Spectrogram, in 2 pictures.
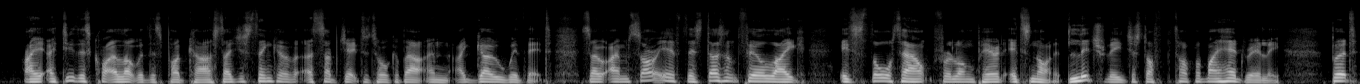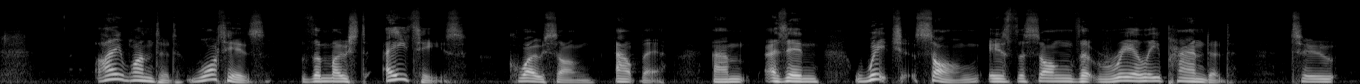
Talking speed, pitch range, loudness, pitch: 165 wpm, 115-140 Hz, -23 LUFS, 125 Hz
